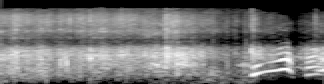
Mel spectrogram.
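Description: Skis scraping over firm snow through turns, with a brief wordless voice exclamation near the end.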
